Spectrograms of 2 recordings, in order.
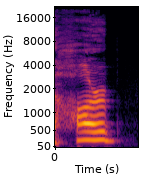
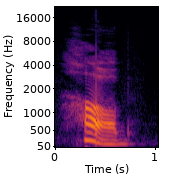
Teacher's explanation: h e RB becomes hub for British and harb for American American people produce this R even if it is followed by a consonant but British people don't pronounce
